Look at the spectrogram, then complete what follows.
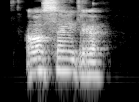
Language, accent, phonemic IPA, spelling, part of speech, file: French, Canada, /ɑ̃.sɛ̃.dʁɛ/, enceindraient, verb, LL-Q150 (fra)-enceindraient.wav
- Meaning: third-person plural conditional of enceindre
